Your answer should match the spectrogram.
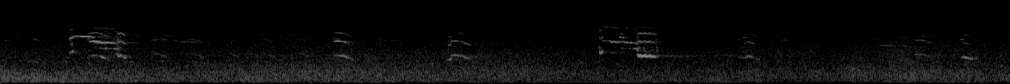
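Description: seagull calls

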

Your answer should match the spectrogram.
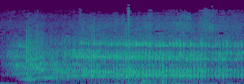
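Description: lion roaring

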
